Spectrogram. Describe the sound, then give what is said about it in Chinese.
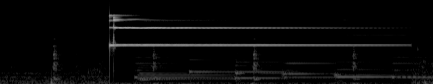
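A single bright bell chime is struck once, marking the end of a guided weight-loss hypnosis session. It rings out with clear high overtones and a long, slowly fading sustain over a few seconds. No one speaks over it. “铃声响起，请张开眼睛，回到现实世界。”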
